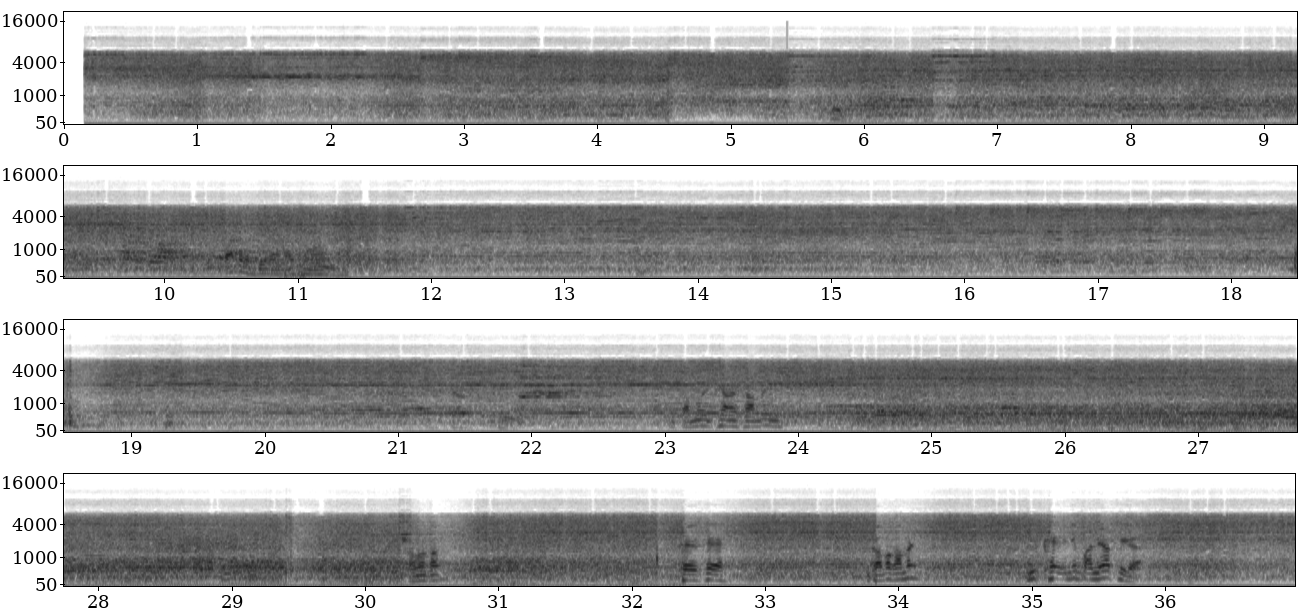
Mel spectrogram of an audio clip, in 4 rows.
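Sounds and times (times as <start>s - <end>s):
factory machinery running: 0.2s - 36.9s.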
